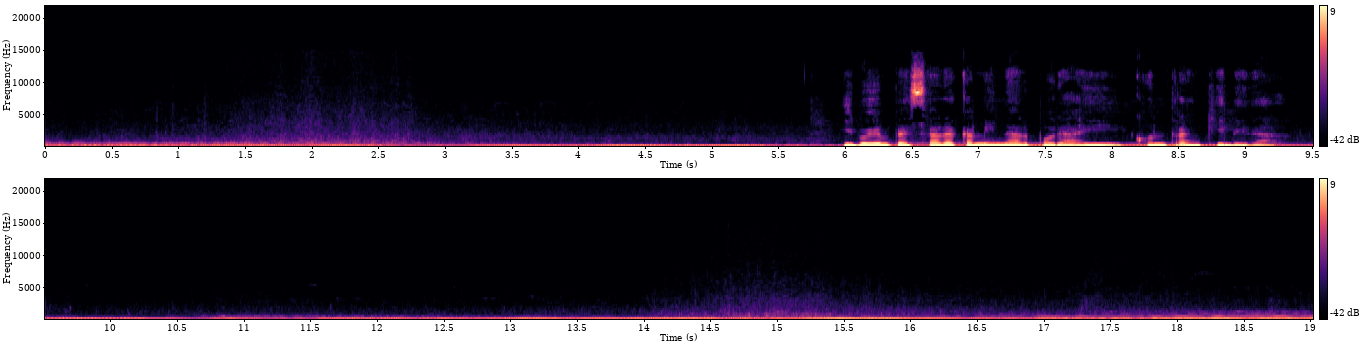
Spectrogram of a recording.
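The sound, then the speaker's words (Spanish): Soft sea waves wash in and out on the shore in slow, rhythmic swells over a steady low surf rumble, with a man speaking calmly partway through. “puedo escuchar el oleaje armonioso y rítmico del mar.”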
